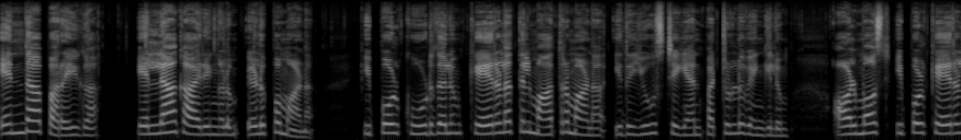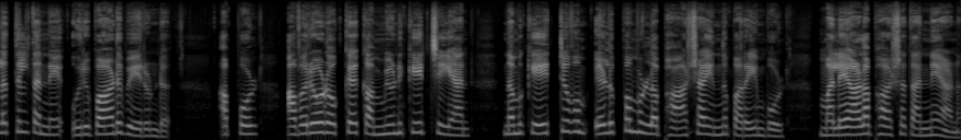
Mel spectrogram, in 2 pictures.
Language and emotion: Malayalam, neutral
